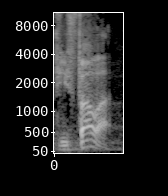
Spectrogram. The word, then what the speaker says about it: VUFOA: And Andrew, about a year before, had created an organisation called VUFOA. That's how we pronounce it, Victorian UFO Action.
